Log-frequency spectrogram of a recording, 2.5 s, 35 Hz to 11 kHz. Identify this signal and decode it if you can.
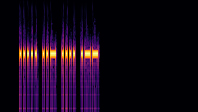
Morse code, heard as a keyed tone, about 53 wpm, 700 Hz. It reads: 5UHW
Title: Four Challenging Letter-Number Combinations 50wpm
